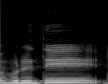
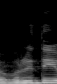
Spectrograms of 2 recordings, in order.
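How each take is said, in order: First: वृद्धि said as "vra-dhee"; wrong first vowel. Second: Said in the usual way. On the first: Shown as a demonstration. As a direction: put "vra" for "vri" in वृद्धि. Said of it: "वृद्धि नहीं होता". (वृद्धि को "व्रद्धी" बोलते हुए) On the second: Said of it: "वृद्धि होता है".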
